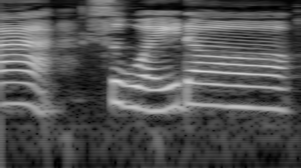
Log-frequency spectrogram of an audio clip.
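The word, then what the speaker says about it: สวยดอก: กรวย ดอก ไม้ หรือ ชาว ล้าน นา มัก จะ ออก เสียง ว่า สวย ดอก นะ คะ สวย ดอก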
